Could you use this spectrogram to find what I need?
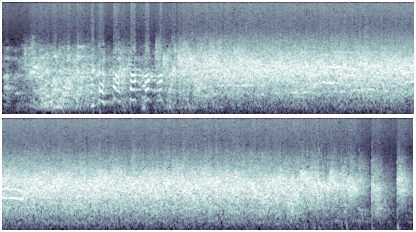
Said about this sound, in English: That's one mark per second of applause.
